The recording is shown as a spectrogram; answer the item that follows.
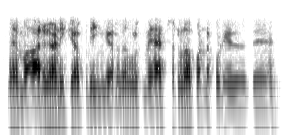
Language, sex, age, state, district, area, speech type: Tamil, male, 18-30, Tamil Nadu, Erode, rural, conversation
